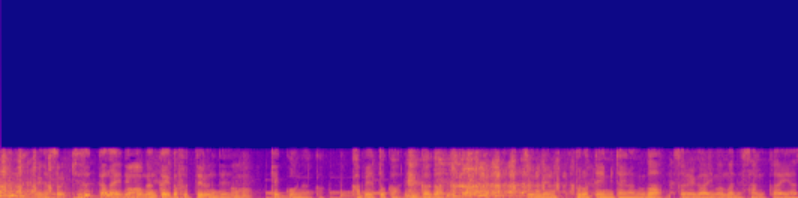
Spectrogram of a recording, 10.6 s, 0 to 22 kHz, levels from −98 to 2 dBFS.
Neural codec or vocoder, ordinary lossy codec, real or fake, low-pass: vocoder, 24 kHz, 100 mel bands, Vocos; none; fake; 5.4 kHz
